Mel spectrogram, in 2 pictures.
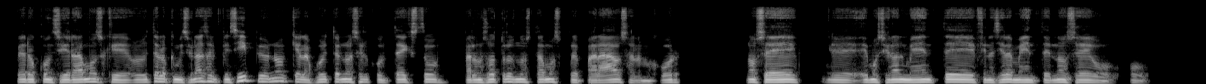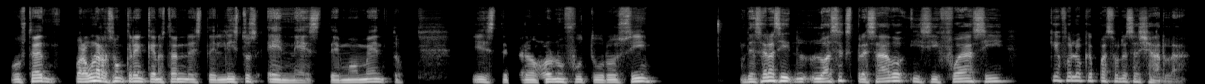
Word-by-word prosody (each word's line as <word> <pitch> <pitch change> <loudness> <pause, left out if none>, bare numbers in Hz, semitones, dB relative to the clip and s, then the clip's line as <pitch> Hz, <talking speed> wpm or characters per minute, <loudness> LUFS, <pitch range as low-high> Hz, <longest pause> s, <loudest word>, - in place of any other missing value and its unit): pero 115 0 -2
consideramos 110 +2 -1
que 105 -2 -3
ahorita" 110 +5 -4
lo 130 -3 -1
que 115 - -1
mencionabas 115 +6 -1
al 125 -5 -3
principio, 135 - -1
¿no? 145 +1 -4
"Que 120 - -5
a - - -2
lo - - 0
mejor 105 +2 -6
ahorita 115 +1 -3
no 120 - +2
es 115 - -4
el 115 - -4
contexto, 110 +1 -4 0.2
para 105 0 -2
nosotros 115 +3 -1
no 115 - +2
estamos 115 +2 -2
preparados", 100 +1 -3
a 95 - -8
lo 85 - -9
mejor, 100 +5 -6 0.6
no 110 - +1
sé, 110 0 +3 0.3
eh, 100 -4 -5
emocionalmente, 110 +1 +1
financieramente, 105 -2 -1
no 105 +2 0
sé, 100 0 -2
o 80 -7 -9
o - - -13 0.7
o 115 - -3
usted, 145 +6 +4 0.3
por 130 -1 +5
alguna 165 +4 +9
razón 145 -2 +3
creen 140 -1 +4
que 120 - +3
no 115 - +4
están, 125 +1 +2
este, 110 -1 -1
listos 120 +5 +2
en 105 -4 +2
este 95 +2 -2
momento, 110 +1 0 0.7
y, 115 - -2
este, 110 0 -1
pero 110 -1 -1
a - - +4
lo - - 0
mejor 120 +4 +2
en 125 - +4
un 120 - +2
futuro 110 -2 -1
sí. 140 +4 +2 0.8
De 120 +4 -1
ser 160 +7 +5
así, 165 -2 +7
¿lo 130 0 -2
lo 130 +1 +2
has 140 +5 +3
expresado? 145 +1 +2
Y 135 - -3
si 115 0 -1
fue 135 +5 0
así, 140 0 0 0.4
¿qué 180 -3 -4
fue 180 - -3
lo 175 - -1
que 165 -1 -4
pasó 150 -2 -3
en 140 - -3
esa 125 -1 0
charla? 115 - -4
115 Hz, 195 wpm, -21 LUFS, 105-130 Hz, 0.8 s, alguna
